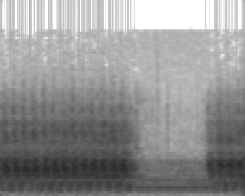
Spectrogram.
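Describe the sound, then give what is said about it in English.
A loud, rapid machine gun burst rattles for over a second, breaks off briefly leaving a low hum, then starts firing again at the end. No voices are heard. “The minute I open up with the rifle, smack them with the machine gun.”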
